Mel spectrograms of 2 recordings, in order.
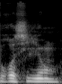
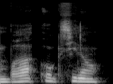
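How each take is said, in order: First: The two words are run together into one. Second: The two words are kept separate. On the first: This is the speaker's habitual casual name for the part. The speaker calls it wrong. "Moi, je dis le brossillant" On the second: This is the proper name of the part. The speaker calls it right. "Mais non, ça s'appelle un bras auxiliant"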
